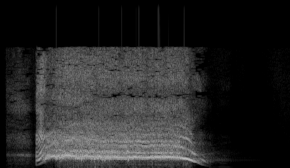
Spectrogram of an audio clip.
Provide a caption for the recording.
Scream RM
agony, anger, fear, girl, horror, pain, painfull, scream, screaming, shouting, woman, women, yelling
